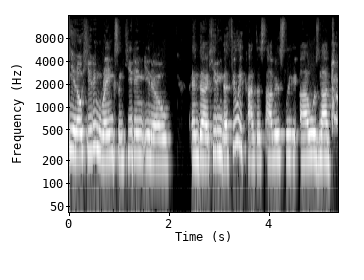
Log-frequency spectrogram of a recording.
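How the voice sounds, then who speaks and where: Fairly high in pitch, a woman speaks at a fairly quick pace with fairly even intonation. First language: Russian. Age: young. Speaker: network marketer. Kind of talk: webinar testimony.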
